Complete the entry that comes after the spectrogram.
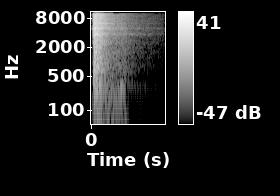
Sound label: dirty hh Air Hat, Dirty Hip Hop Kit; STYLE KITS (Hip Hop, Etc)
